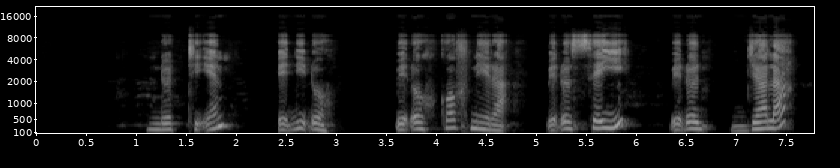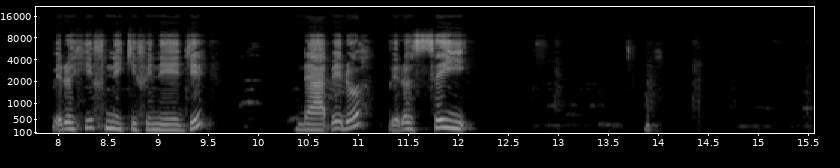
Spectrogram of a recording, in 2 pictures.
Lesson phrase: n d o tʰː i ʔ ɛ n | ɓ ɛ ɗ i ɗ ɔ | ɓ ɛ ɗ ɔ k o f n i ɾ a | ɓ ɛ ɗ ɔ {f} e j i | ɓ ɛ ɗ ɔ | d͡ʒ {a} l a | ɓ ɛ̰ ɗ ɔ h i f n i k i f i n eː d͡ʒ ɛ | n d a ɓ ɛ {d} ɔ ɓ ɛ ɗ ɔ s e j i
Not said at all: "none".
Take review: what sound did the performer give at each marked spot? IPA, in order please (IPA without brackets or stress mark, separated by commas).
s, a, ɗ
